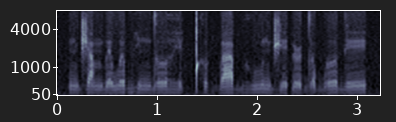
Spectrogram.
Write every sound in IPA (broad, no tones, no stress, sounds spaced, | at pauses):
n d͡ʒ a m b ɛ w ə b i n d ɤ ɦ e ǃʰ ɤ ɡ͡b a bʱ u n d͡ʒ e ɗ ə˞ d ʌ b ɤ d e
